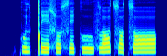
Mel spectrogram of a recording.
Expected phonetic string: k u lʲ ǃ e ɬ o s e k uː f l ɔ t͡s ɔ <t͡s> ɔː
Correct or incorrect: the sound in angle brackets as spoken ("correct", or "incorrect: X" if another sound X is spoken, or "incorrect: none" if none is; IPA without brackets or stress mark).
correct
